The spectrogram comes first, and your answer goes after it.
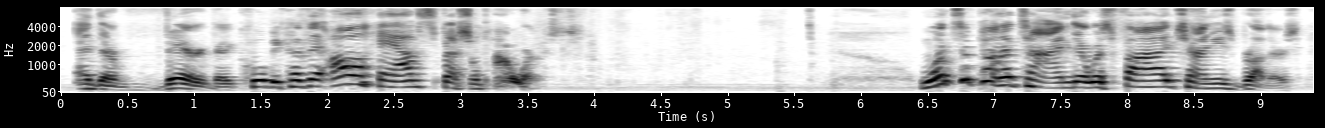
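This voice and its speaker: A man's voice: high-pitched, fairly bright tone. A man hosting a children's read-aloud, telling a picture-book story expressively with playful, chatty asides to young listeners. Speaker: storybook reader, host of a read-aloud show.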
